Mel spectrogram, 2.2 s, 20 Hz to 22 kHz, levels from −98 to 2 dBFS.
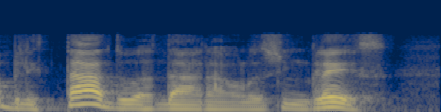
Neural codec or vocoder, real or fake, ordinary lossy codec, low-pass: none; real; AAC, 48 kbps; 7.2 kHz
